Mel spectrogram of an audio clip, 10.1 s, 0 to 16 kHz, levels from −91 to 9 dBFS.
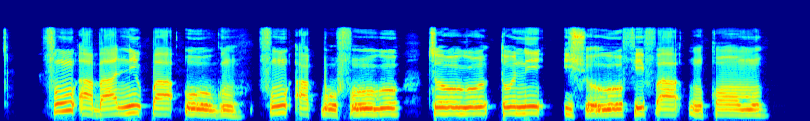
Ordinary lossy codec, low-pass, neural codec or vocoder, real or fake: none; 7.2 kHz; codec, 16 kHz, 16 kbps, FreqCodec, larger model; fake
